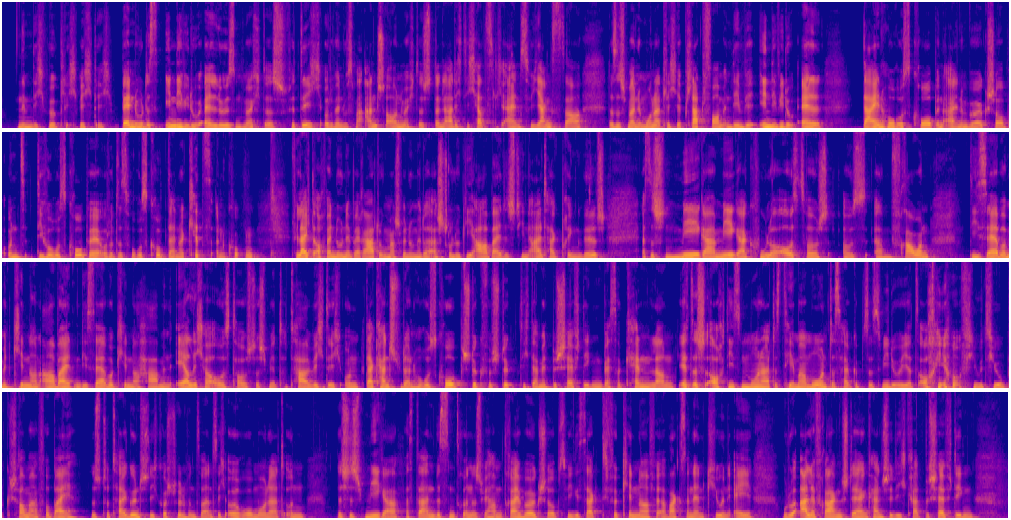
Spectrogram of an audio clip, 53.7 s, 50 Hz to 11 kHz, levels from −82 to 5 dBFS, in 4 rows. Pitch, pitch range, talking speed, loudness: 185 Hz, 175-200 Hz, 190 wpm, -24 LUFS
